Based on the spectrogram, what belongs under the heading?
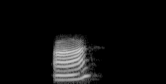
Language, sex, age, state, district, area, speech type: Maithili, female, 45-60, Bihar, Madhepura, rural, conversation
